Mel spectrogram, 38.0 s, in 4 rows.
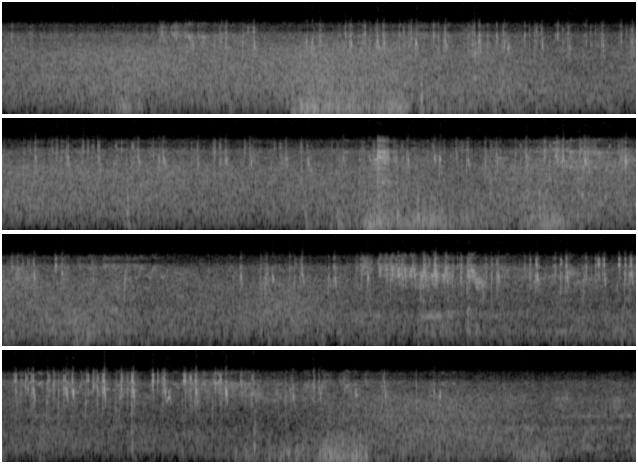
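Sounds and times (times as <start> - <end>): steady outdoor hiss: 0.0 - 38.0
high bird chirps: 22.6 - 34.4.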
